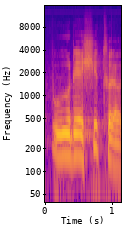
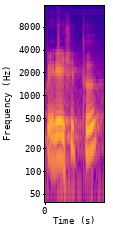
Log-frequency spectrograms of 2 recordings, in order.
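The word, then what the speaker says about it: בראשית: 이 태초라는 말이 여기 요 앞에 있는 요 글자는 뿌라고 발음을 하고요. 이쪽에 있는 게 이쪽을 읽어서 레시트라고 합니다. 그래서 이어 붙여 읽으면 뿌레시트라고 돼요. 혹은 베레시트, 뿌레시트 이렇게 합니다.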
